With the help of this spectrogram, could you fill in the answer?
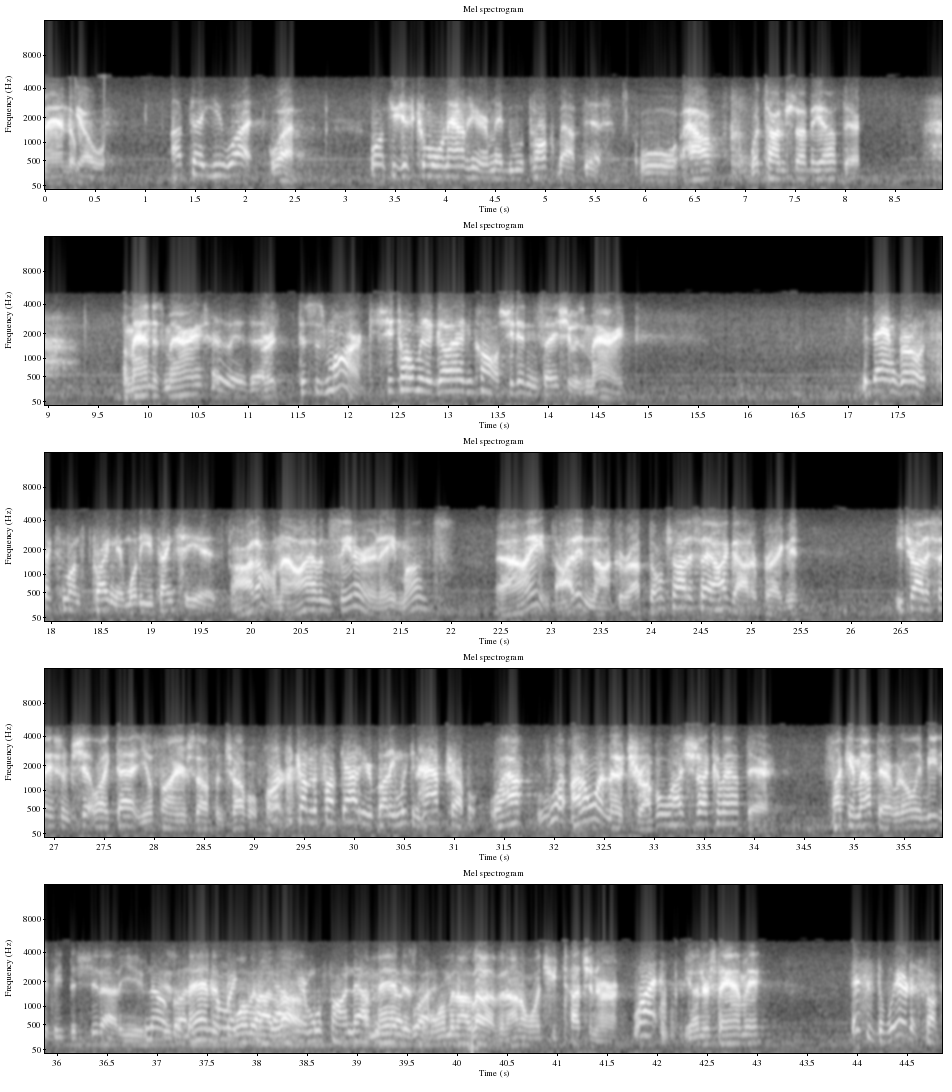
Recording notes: …'s Personal Prank Phone Calls Collection.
